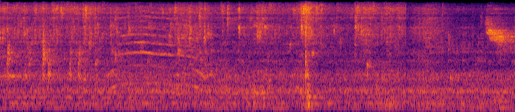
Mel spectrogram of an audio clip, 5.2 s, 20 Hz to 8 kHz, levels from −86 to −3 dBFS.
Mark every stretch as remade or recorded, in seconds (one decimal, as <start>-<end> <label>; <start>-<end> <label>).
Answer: 0.0-4.2 remade; 4.2-5.2 recorded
